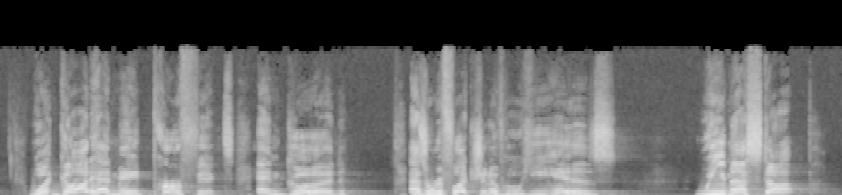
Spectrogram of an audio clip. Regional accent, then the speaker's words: Los Angeles, California, United States; now in Grand Rapids, United States; I'm from Los Angeles. Talk about a messed up society.

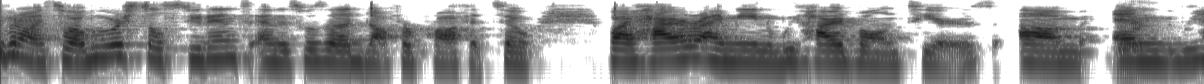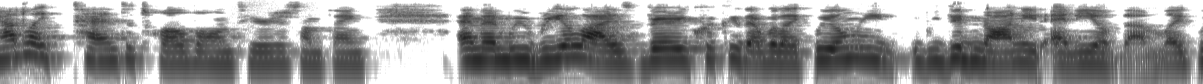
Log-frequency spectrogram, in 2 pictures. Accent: Venezuela; I'm an immigrant.

